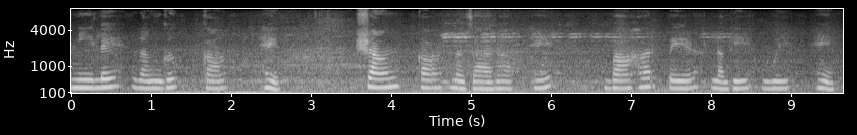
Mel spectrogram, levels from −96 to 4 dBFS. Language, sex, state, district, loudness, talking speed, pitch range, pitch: Hindi, female, Madhya Pradesh, Dhar, -21 LUFS, 80 wpm, 195-225 Hz, 210 Hz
